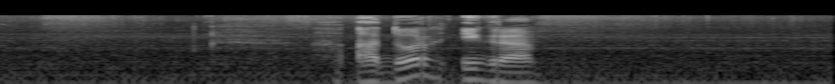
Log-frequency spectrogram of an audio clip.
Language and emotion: Russian, neutral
